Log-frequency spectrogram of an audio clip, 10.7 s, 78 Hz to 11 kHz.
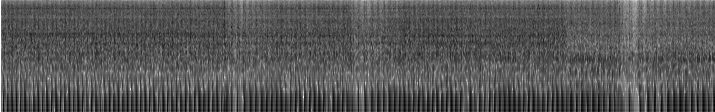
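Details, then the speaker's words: Honda XBR 500 before valve clearance adjustment: a single-cylinder idle thumping unevenly with dips and stumbles where it nearly dies; stalls at idle, a known issue on this model, cause not yet confirmed. "hello as you can see with my xbr the um installing um some days it's perfectly fine but most of the time it stalls and it's quite annoying to um ride with"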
